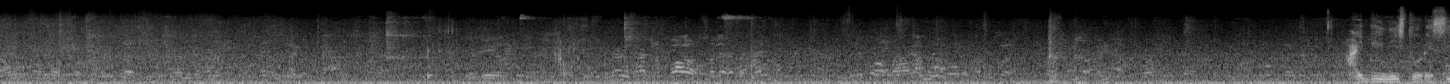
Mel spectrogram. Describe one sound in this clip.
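Traffic rumbles steadily on a city street outdoors.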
